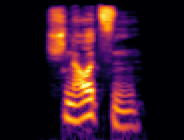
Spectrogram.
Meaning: plural of Schnauze
- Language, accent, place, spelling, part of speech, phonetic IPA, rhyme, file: German, Germany, Berlin, Schnauzen, noun, [ˈʃnaʊ̯t͡sn̩], -aʊ̯t͡sn̩, De-Schnauzen.ogg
